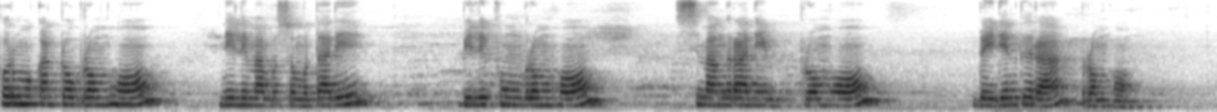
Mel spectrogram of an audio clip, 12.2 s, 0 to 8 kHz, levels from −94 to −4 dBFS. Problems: constant background noise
